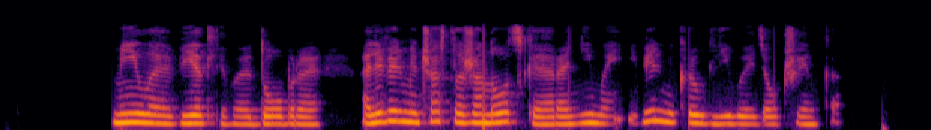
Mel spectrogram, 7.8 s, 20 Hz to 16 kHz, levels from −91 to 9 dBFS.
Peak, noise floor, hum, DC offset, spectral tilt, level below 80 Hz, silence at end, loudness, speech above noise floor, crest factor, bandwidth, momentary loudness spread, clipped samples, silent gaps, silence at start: -8 dBFS; under -90 dBFS; none; under 0.1%; -6.5 dB/octave; -58 dBFS; 0.8 s; -22 LUFS; over 69 dB; 14 dB; 7.6 kHz; 11 LU; under 0.1%; none; 0.95 s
